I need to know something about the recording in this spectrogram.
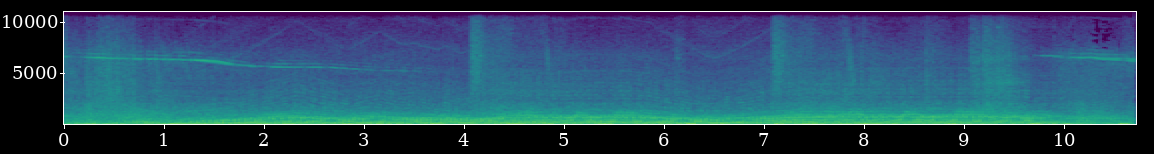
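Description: A hovering vehicle's engine hums and whines, rising and falling in pitch.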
